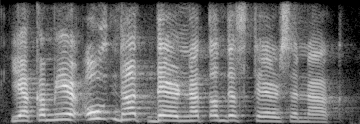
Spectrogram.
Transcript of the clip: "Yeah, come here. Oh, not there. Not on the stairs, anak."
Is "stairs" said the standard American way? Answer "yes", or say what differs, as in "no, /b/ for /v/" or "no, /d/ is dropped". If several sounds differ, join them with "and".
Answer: no, /s/ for /z/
